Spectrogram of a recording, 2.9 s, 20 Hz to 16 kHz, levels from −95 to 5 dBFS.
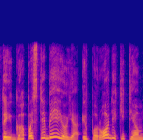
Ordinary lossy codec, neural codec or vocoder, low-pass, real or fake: AAC, 96 kbps; none; 10.8 kHz; real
